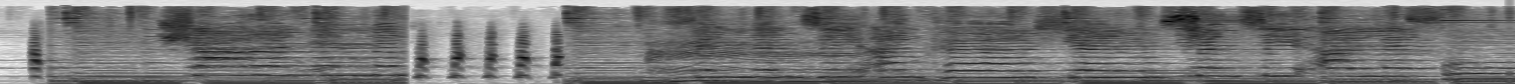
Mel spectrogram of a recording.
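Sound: chickens clucking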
